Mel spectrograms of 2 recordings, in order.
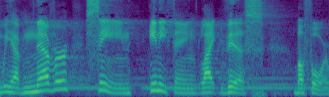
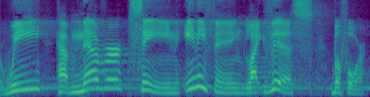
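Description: First: Slow quote. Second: Slower repeat. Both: Shown as a demonstration.

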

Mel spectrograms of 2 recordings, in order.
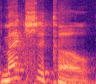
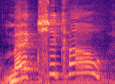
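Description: First: Said in the usual way. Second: Mexico? jumps much higher in disbelief; shocked disbelief. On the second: Retold or imitated. Realizing the van is heading into Mexico, stunned. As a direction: squeak out Mexico? as a stunned question.

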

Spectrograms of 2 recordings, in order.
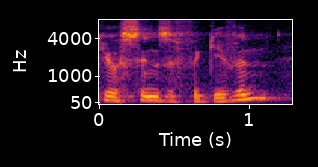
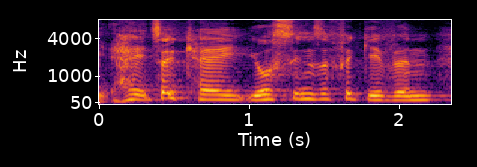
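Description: First: Said in the usual way. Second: Higher, breezy, easy words anyone could say; offhand assurance. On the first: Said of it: "Which is easier, to say". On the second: Shown as a demonstration. Preacher showing how easily anyone could say it, offhand. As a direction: toss off "your sins are forgiven" lightly. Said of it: "anyone could say".

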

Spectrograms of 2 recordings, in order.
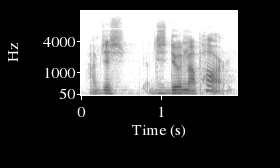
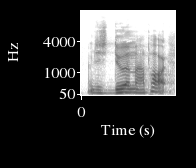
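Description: First: Much softer and lower, modest shrug; a volunteer quietly brushing off praise; humble and soft. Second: Said in the usual way. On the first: Retold or imitated. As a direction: play it down, barely above a murmur. Humble volunteer answers stranger.

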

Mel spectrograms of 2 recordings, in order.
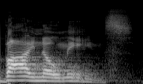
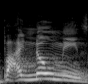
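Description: First: Slow and weighty, every word leaned on; emphatic exclamation. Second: Said in the usual way. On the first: Shown as a demonstration. Preacher voicing Paul's outraged denial, slow emphatic exclamation. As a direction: proclaim "By no means." slowly, like a shocked outcry. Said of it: "the initial response in verse two is an exclamation". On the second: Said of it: "when I hear Paul say that".

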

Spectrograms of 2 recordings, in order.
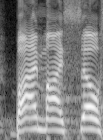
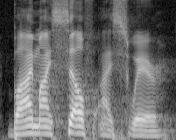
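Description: First: Emphatic oath. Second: Solemn oath. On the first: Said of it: "says the Lord". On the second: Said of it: "with the utmost seriousness and certainty". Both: Acted.

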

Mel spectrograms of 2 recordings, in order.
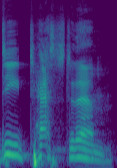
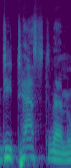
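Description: First: Slow and heavy, "detest them" drawn out; stressed detest. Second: "Detest them" dropped much softer and lower; soft repeated detest. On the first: Teacher to class, slow heavy "detest them". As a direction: lean slowly into "detest them". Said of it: "Not just don't eat them, but detest them". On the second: Teacher repeating to class, hushed "Detest them". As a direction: let "Detest them" sink to a hush. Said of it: "Right? Detest them". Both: Shown as a demonstration.

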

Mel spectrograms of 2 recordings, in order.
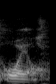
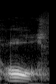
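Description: First: "oil" with the oy glide clearly sounded; full I sound. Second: "ol" for oil, with no I sound; Southern pronunciation. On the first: Preacher correcting Southerners, "oil" with its full glide. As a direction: pronounce the I in "oil". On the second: Preacher teasing Southerners, "ol" said without its I. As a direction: say "ol", leaving out the glide of oil. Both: Shown as a demonstration. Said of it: "There's an I in it".

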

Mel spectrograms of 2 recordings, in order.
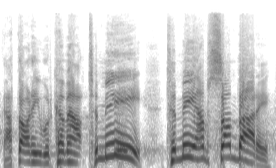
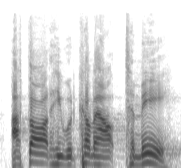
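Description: First: TO ME pushed high and indignant; emphatic. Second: Said in the usual way. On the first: Acted. Naaman insisting he is somebody, emphatic and indignant. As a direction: lean hard on "to me", pitch jumping up. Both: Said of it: "And that's emphatic".

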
